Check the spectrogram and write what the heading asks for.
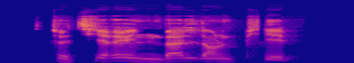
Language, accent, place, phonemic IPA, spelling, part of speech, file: French, France, Lyon, /sə ti.ʁe yn bal dɑ̃ lə pje/, se tirer une balle dans le pied, verb, LL-Q150 (fra)-se tirer une balle dans le pied.wav
- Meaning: to shoot oneself in the foot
